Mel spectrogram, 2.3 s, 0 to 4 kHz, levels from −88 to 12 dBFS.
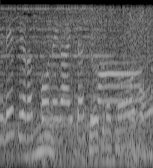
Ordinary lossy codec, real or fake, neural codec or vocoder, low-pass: none; real; none; 3.6 kHz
